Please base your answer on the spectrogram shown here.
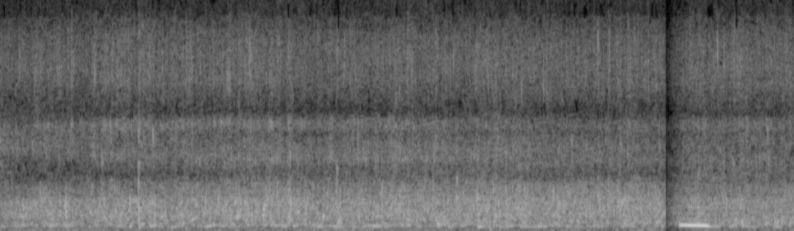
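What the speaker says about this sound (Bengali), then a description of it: "ভালোই তো স্রোত রয়েছে।" Water current in a canal rushes steadily and loudly throughout, a continuous close gurgling flow with a brief dip near the end.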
